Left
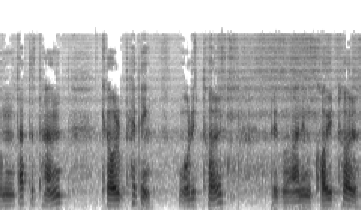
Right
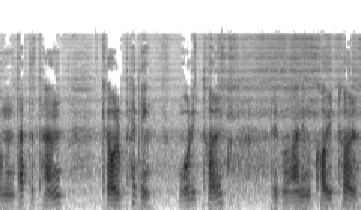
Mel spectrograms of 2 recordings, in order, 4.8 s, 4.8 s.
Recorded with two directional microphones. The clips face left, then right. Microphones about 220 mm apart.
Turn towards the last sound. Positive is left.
turn(degrees=15)  # may be behind; listen again after turning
